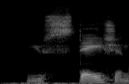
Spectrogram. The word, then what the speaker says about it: Eustachian: it's often called the eustachian tube as well so this is the auditory tube and then in parentheses here I'll put you station so you know how to spell it you stationed tube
